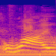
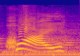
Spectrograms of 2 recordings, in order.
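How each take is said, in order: First: The H sound at the start is silent. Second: The H sound at the start is audible. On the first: "with silent H" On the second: "na dinig yung H"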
